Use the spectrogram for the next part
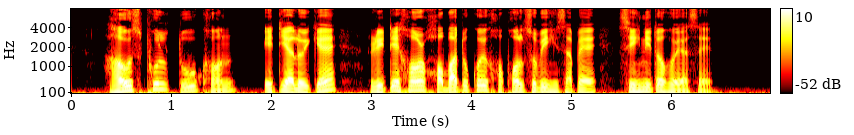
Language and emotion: Assamese, neutral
